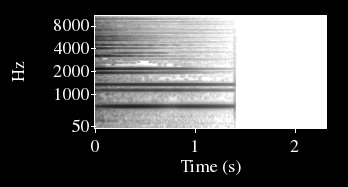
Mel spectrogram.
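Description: A single bell 'ding' sound effect from a subscribe-button animation, the notification bell being clicked. It rings bright and metallic and fades out about a second and a half in.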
